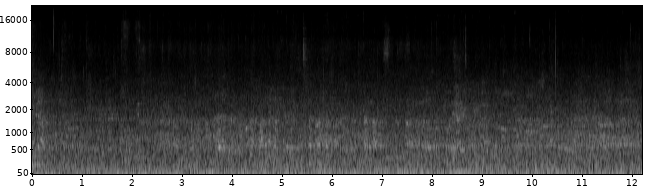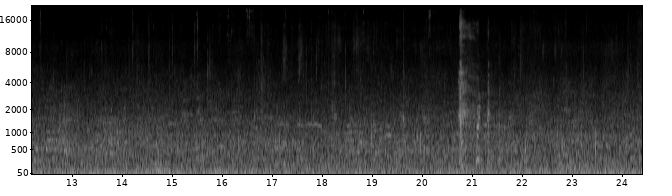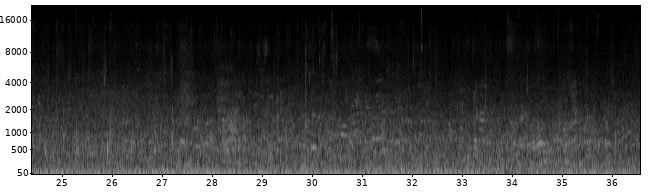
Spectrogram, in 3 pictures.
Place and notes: St. Ann's Square, Manchester - Visiting German Christmas Market
Walking around the German Christmas market in Manchester. Voices, buskers playing Christmas Carols...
